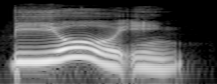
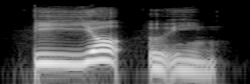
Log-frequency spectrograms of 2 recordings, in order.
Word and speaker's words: 美容院: I think you just pay attention to the accent and the syllables. 病 is one syllable for 病院, but 美容院, 美容, that's two syllables. 美容院.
